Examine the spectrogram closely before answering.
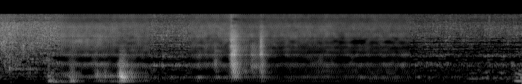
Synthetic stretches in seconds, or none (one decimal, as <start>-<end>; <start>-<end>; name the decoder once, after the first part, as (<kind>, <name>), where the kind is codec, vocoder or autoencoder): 0.6-1.5 (vocoder, Vocos); 1.9-4.1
